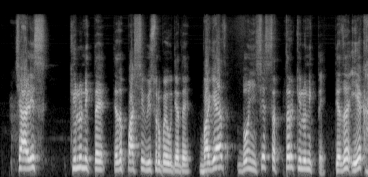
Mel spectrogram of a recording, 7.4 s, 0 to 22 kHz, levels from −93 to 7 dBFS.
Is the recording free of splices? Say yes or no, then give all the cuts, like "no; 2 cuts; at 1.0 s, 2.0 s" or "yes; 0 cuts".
no; 2 cuts; at 3.9 s, 6.5 s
